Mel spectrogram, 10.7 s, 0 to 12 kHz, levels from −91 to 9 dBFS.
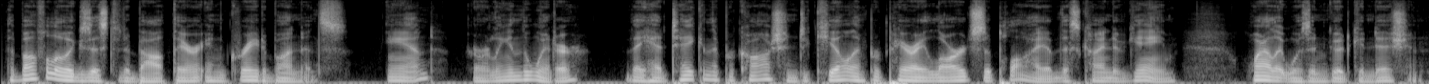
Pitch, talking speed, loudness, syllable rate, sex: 100 Hz, 200 wpm, -19 LUFS, 6.2 syllables/s, male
